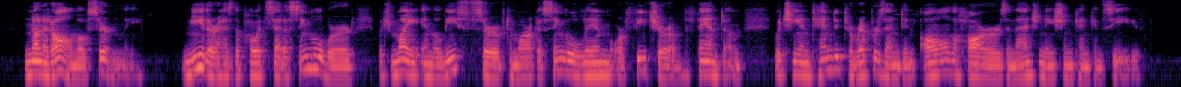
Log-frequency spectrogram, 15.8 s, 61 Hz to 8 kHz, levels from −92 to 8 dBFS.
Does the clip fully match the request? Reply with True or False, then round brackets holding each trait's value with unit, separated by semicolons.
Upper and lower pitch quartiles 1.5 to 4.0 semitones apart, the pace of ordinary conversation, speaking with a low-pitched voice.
True (3.7 semitones; 155 wpm; 115 Hz)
